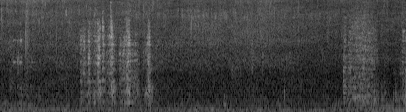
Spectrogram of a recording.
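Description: Cheeseburger patties sizzling on a hot cast-iron Ooni Grizzler plate. Twice, about a second and a half in and again near the end, the plate is handled and slid, giving brief scraping clatter.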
